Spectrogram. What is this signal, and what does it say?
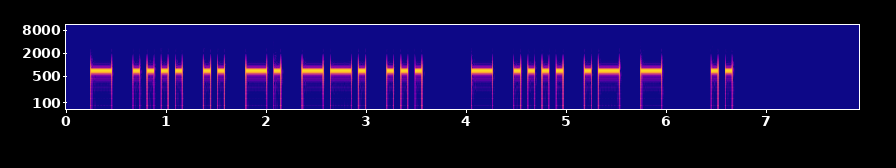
Morse code, heard as a keyed tone, about 17 wpm, 700 Hz. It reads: THINGS THAT I
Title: Sets of 5 Words Encore 17wpm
